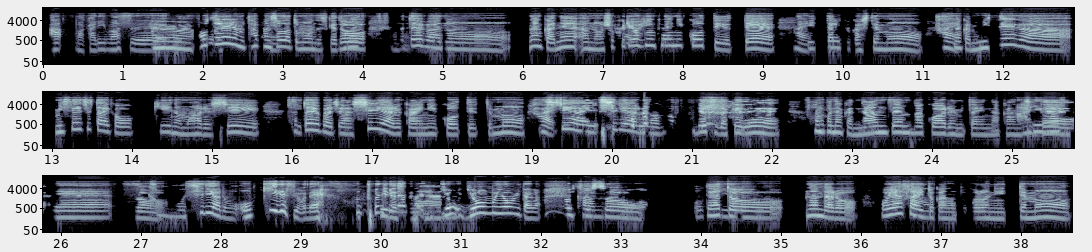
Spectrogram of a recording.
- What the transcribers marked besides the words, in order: distorted speech; laugh; laughing while speaking: "ほんとに"
- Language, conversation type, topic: Japanese, unstructured, 初めて訪れた場所の思い出は何ですか？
